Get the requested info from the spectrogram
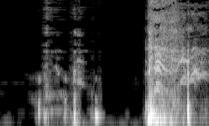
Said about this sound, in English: That was like an on-command cough. It's not. I mean, I you could have played it off as one.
